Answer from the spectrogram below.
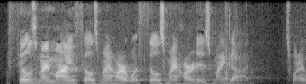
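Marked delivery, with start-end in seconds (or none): none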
